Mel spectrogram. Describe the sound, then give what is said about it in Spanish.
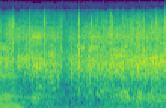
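Applause from people gathered in front of the altar inside a cathedral: a dense, steady wash of clapping with voices mixed in, holding at an even level throughout. “Y se escuchan aplausos de personas que están ahí.”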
